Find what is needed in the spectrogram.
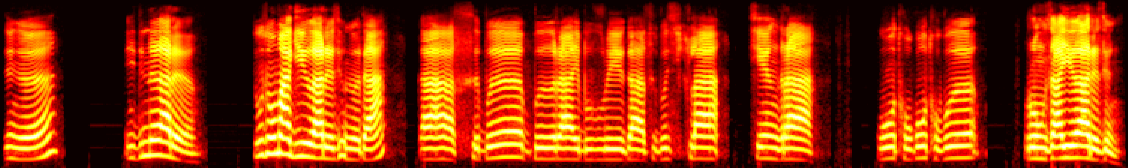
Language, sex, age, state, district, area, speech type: Bodo, female, 60+, Assam, Baksa, rural, spontaneous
